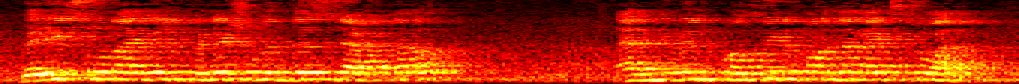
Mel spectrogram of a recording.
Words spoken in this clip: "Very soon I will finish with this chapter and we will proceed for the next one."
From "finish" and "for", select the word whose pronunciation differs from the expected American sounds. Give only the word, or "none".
for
